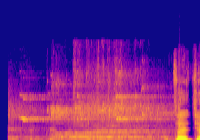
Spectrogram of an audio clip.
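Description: Basketball practice on an indoor court: a ball bouncing and drawn-out high squeaks from players' shoes on the floor.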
